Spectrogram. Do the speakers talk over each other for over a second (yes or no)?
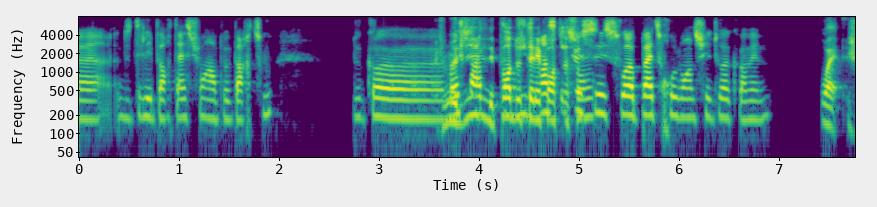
yes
